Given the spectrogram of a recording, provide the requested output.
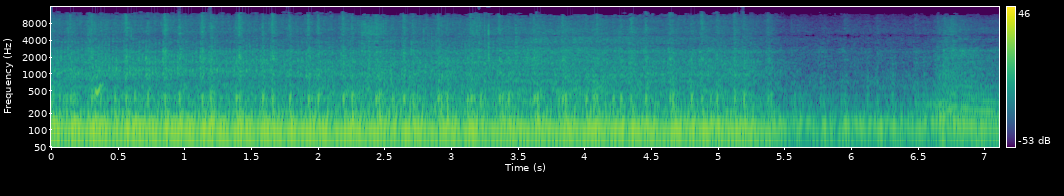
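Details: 1978 Yamaha RD400 two-stroke, unstarted since 1993, first start after carb cleaning and tank rust removal: crisp buzzing revving with quick regular popping beat, then settling lower; running normally.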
